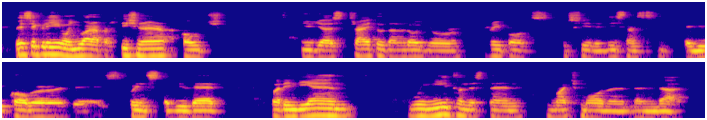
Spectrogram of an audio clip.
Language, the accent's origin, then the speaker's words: English; Almería, Andalusia, Spain; I studied the bachelor's degree in exercise and sports sciences at the University of Almeria, which is my hometown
